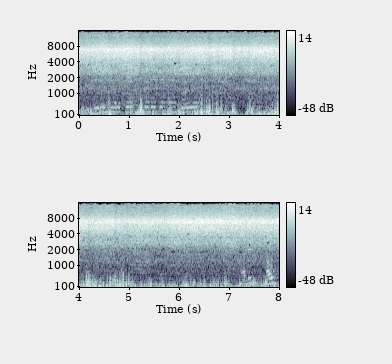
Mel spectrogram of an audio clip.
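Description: Steady hiss over a low rumble, with a faint voice about a second in and speech starting near the end.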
